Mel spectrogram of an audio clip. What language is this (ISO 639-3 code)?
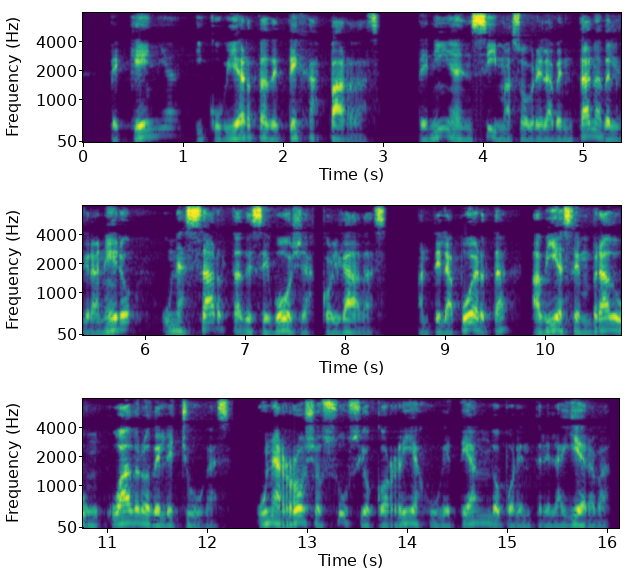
spa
